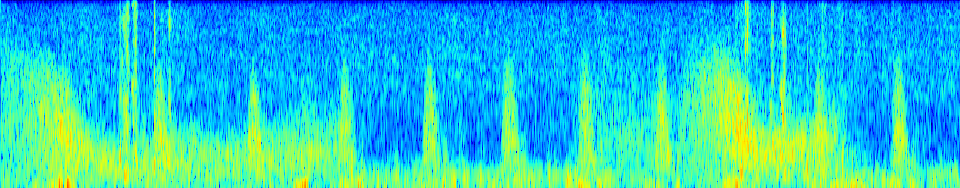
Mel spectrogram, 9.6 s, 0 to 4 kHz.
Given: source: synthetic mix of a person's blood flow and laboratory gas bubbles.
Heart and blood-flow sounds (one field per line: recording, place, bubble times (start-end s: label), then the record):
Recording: Doppler ultrasound of blood flow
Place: subclavian vein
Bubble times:
1.16-1.46 s: bubbles
1.51-1.71 s: bubbles
7.34-7.66 s: bubbles
7.68-7.91 s: bubbles
8.03-8.48 s: bubbles
From the record:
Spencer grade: 2 (many but less than half of the cardiac periods contain bubble signals, singularly or in groups)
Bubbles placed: anywhere in the cardiac cycle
